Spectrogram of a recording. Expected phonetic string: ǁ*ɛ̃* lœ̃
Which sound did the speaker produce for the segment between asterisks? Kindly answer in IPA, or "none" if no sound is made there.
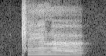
ẽ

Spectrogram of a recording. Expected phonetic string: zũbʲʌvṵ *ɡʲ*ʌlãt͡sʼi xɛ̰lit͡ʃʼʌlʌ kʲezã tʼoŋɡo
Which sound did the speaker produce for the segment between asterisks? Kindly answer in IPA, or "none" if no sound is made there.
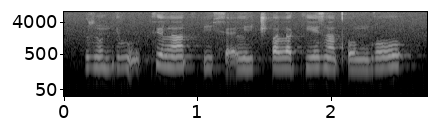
kʲ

